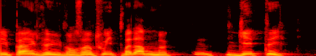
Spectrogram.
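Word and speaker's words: Guetté: J'ai vu que hier, j'ai épinglé dans un tweet Madame Guettet. Madame Guettet, ça s'écrit pas comme la gaieté, ça s'écrit G-U-E-T-E.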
